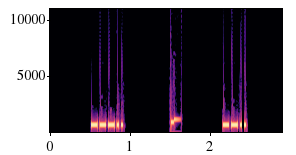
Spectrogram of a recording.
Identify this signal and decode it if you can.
Morse code, heard as a keyed tone, about 44 wpm, 700 Hz. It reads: 8 Z
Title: Single Letter-Number Alt - Rapid-Fire 45wpm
